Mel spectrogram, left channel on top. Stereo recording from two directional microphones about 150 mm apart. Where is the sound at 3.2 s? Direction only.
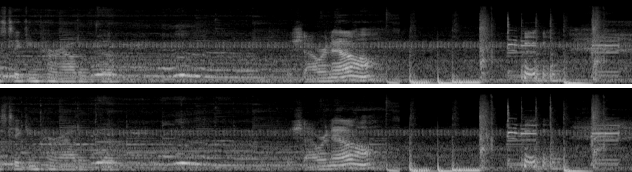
20° right (ahead or behind).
